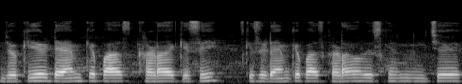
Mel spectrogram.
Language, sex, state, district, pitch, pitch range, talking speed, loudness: Hindi, male, Jharkhand, Sahebganj, 150 Hz, 145-155 Hz, 235 wpm, -17 LUFS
